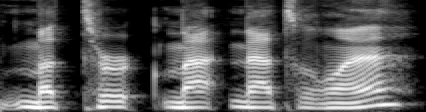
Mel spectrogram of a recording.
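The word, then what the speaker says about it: Mathurin: mean Tyrese Halliburton uh Benedict Matalan if you pronounce it the French Canadian way Benedict I prefer that so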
